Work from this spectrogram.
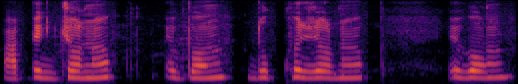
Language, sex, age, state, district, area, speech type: Bengali, female, 18-30, West Bengal, Murshidabad, urban, spontaneous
